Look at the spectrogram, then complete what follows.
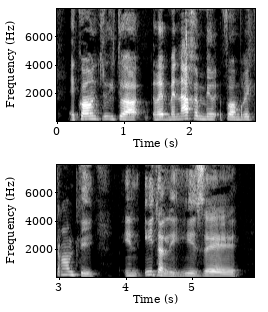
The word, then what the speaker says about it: Recanati: So according to that opinion, that is expressed in the Pardes and the Reb Menachem of Recanati, how you say it in Italian, Recanati. But, so what's the difference between the Kelim, the Oros, so what does it mean?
